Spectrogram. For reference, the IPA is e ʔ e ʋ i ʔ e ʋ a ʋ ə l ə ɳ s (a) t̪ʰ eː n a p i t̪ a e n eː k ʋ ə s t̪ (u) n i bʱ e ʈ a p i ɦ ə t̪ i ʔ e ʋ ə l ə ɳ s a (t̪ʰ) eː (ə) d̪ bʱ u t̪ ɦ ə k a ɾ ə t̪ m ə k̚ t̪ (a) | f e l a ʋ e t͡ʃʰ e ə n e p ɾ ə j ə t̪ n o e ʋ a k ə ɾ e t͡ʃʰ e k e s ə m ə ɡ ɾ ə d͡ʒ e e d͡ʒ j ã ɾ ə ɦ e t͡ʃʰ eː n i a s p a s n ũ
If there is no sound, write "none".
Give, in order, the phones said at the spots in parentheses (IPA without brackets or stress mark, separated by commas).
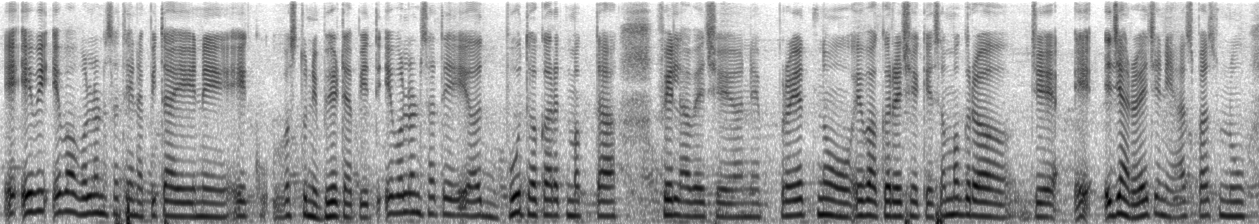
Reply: a, u, t̪ʰ, ə, a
